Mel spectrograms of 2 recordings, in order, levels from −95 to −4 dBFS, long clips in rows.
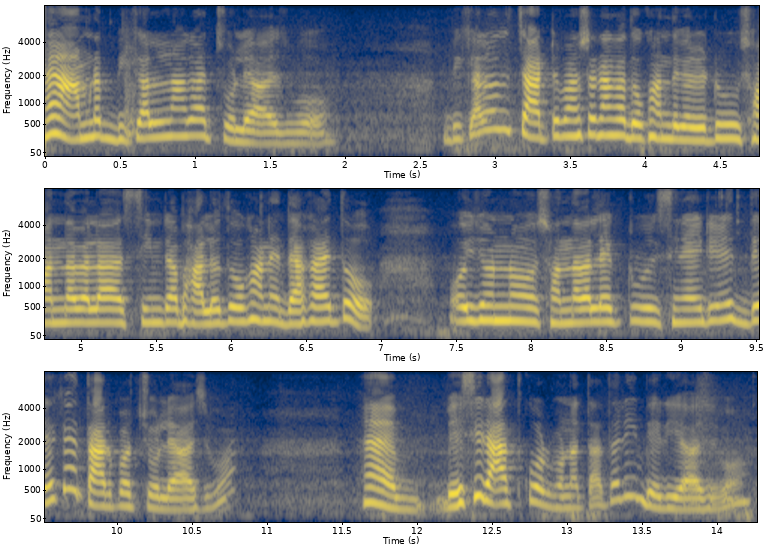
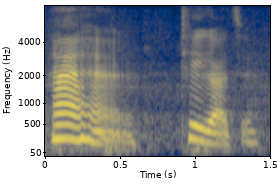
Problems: none marked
